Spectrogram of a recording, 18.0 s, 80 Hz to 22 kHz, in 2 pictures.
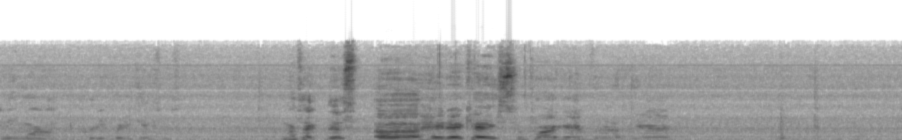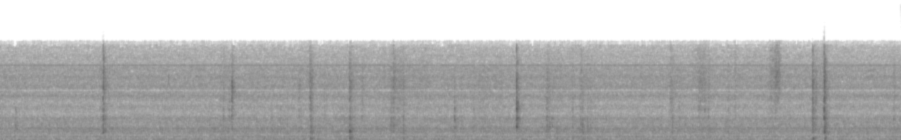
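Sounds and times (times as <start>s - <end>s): steady low hum: 0.0s - 18.0s
plastic cases clicking and tapping: 17.1s - 17.4s.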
